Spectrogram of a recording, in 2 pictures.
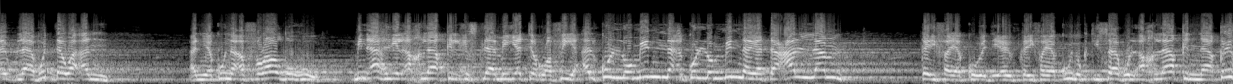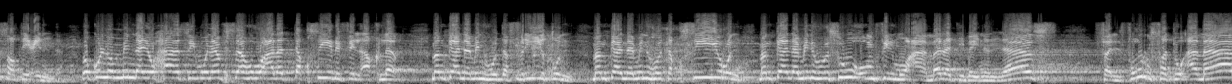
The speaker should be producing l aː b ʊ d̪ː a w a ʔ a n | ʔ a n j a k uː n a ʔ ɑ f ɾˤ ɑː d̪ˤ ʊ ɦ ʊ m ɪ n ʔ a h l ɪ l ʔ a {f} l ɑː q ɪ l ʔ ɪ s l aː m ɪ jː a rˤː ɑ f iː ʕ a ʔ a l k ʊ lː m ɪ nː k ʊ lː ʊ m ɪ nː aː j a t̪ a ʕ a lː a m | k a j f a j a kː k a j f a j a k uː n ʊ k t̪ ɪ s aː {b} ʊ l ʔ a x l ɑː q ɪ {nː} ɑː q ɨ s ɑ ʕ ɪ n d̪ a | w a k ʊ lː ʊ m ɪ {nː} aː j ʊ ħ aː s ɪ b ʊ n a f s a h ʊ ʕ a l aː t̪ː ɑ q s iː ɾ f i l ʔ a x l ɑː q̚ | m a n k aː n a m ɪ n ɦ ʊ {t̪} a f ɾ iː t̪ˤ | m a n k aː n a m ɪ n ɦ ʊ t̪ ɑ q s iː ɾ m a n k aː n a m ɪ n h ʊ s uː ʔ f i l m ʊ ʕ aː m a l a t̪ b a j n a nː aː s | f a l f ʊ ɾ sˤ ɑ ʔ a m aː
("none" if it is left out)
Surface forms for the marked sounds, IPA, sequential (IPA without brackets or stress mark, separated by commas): x, b, nː, nː, t̪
